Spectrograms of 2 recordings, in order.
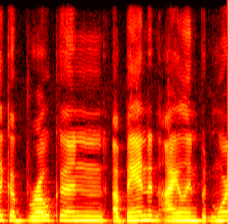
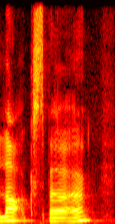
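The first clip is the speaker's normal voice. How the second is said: "larkspur" pronounced with British accent; 2 semitones lower than usual. Saying a planned name, with a British accent on 'Larkspur'. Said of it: "which I have to say with a British accent".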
